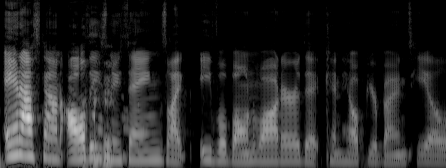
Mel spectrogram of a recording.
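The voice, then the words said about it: Noticeable accent. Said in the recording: “your accent makes you say evil bone water”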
